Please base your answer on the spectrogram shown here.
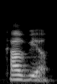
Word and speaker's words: Kavya: that I'm going to meet you am I pronouncing your name right yes you're right cavia okay just to for the benefits of everyone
